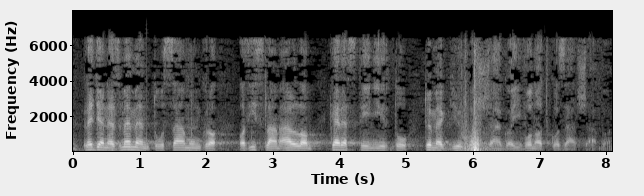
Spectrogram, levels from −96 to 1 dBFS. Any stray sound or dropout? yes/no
no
